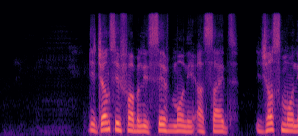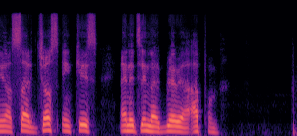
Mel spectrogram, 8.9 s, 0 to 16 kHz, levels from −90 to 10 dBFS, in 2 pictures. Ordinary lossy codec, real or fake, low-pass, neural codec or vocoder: none; fake; 10.8 kHz; codec, 16 kHz in and 24 kHz out, 0.8 kbps, FocalCodec, streaming, 65536 codes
